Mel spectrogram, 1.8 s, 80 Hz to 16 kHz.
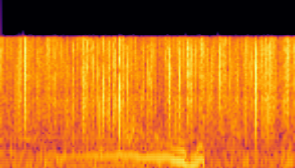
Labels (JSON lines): {"label": "biophony, cascading saw", "recorder": "SoundTrap 600 or HydroMoth"}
